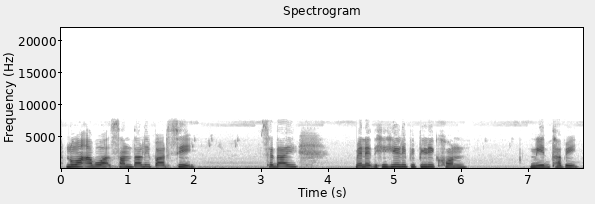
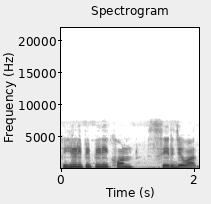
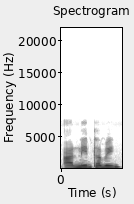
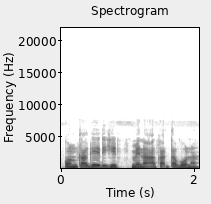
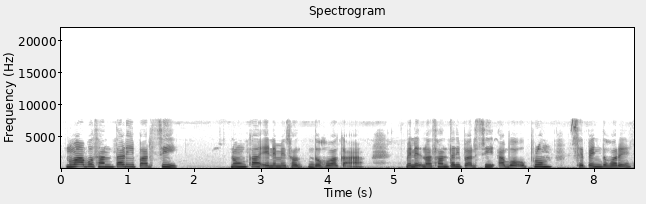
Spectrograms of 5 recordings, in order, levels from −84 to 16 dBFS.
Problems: none marked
